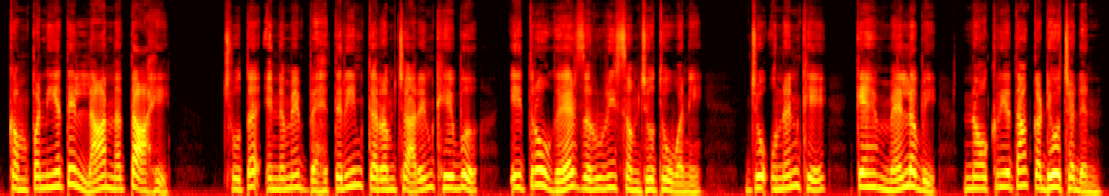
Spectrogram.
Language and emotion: Sindhi, disgusted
